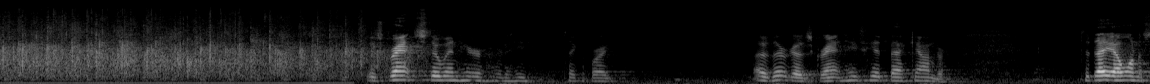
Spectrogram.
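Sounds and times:
audience hand clapping in praise: 0:00.0 - 0:04.2
speech: 0:03.7 - 0:06.3, 0:07.6 - 0:09.6, 0:10.8 - 0:11.4.

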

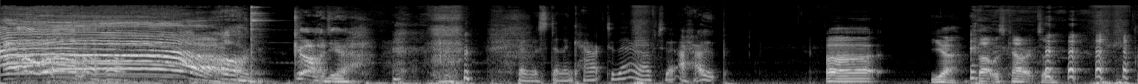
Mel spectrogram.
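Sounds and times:
people screaming: 0:00.0 - 0:02.6
speech: 0:03.2 - 0:07.3, 0:08.2 - 0:11.3
laughter: 0:09.7 - 0:11.3.

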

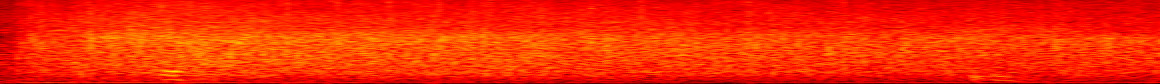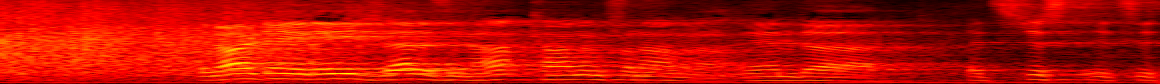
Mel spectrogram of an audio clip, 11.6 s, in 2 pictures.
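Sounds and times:
audience applause: 0:00.0 - 0:08.2
speech: 0:00.8 - 0:01.1, 0:06.8 - 0:11.5.

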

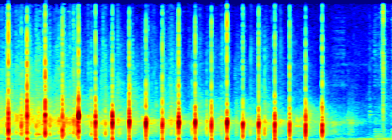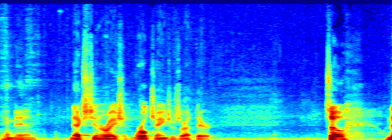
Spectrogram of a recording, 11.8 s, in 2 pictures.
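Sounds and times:
scattered applause: 0:00.0 - 0:05.0
audience clapping in rhythm: 0:00.0 - 0:05.3
speech: 0:07.0 - 0:09.1, 0:10.8 - 0:11.7.

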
